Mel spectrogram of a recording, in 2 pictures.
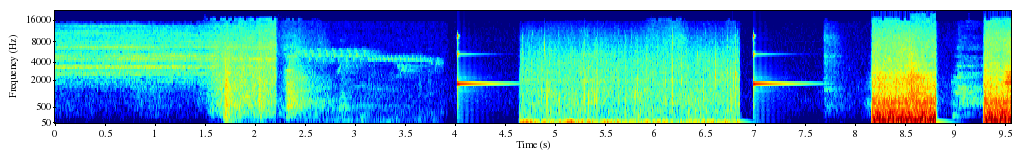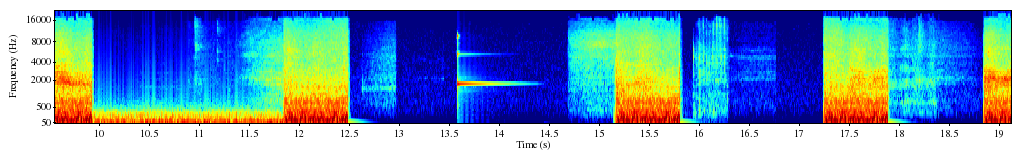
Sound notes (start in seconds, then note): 0.2 gas hissing; 2.4 birds chirping; 4.3 bell dings; 4.7 water falling; 7.1 bell dings; 8.6 electric buzzing; 10.4 heart beating; 12.3 electric buzzing; 13.6 bell dings; 15.8 electric buzzing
